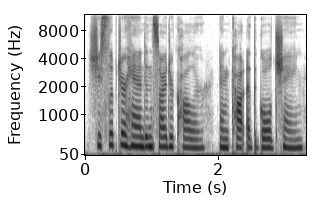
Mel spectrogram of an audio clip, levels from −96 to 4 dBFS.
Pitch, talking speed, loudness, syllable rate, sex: 220 Hz, 235 wpm, -16 LUFS, 5.6 syllables/s, female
